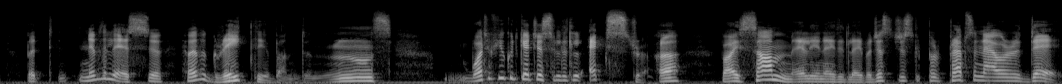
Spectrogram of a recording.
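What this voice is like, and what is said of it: Pedantic posh Oxford accent. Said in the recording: “it should really be done in a very pedantic Oxford accent”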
